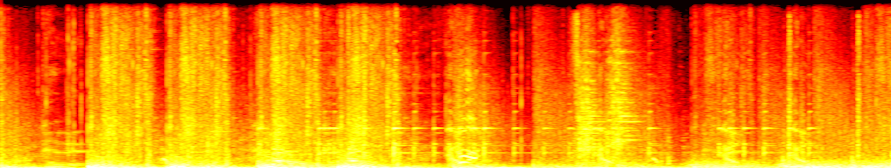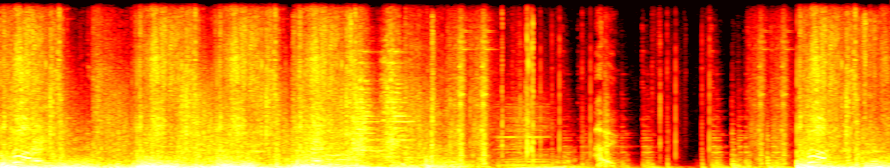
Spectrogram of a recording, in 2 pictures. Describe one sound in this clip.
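Rockets explode with loud booms.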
